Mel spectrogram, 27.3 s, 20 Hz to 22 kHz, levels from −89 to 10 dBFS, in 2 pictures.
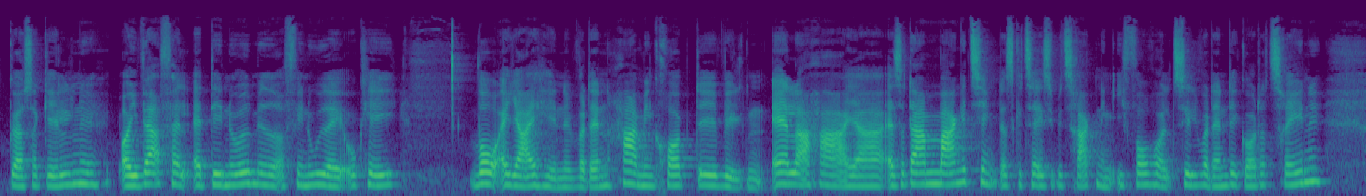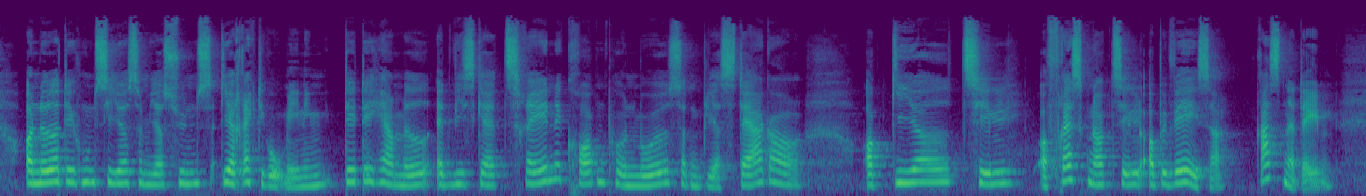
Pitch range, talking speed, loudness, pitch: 175-210 Hz, 200 wpm, -24 LUFS, 190 Hz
